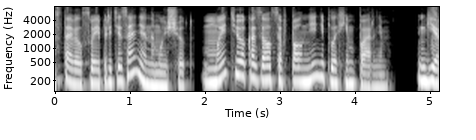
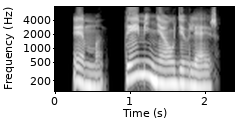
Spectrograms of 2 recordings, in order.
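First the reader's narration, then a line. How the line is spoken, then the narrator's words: Amused snort. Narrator (Russian): хмыкнул констебль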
